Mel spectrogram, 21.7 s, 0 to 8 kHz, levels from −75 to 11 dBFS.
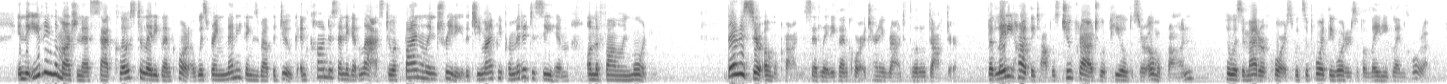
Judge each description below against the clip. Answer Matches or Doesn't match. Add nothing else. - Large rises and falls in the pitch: Matches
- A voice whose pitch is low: Doesn't match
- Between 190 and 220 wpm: Matches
